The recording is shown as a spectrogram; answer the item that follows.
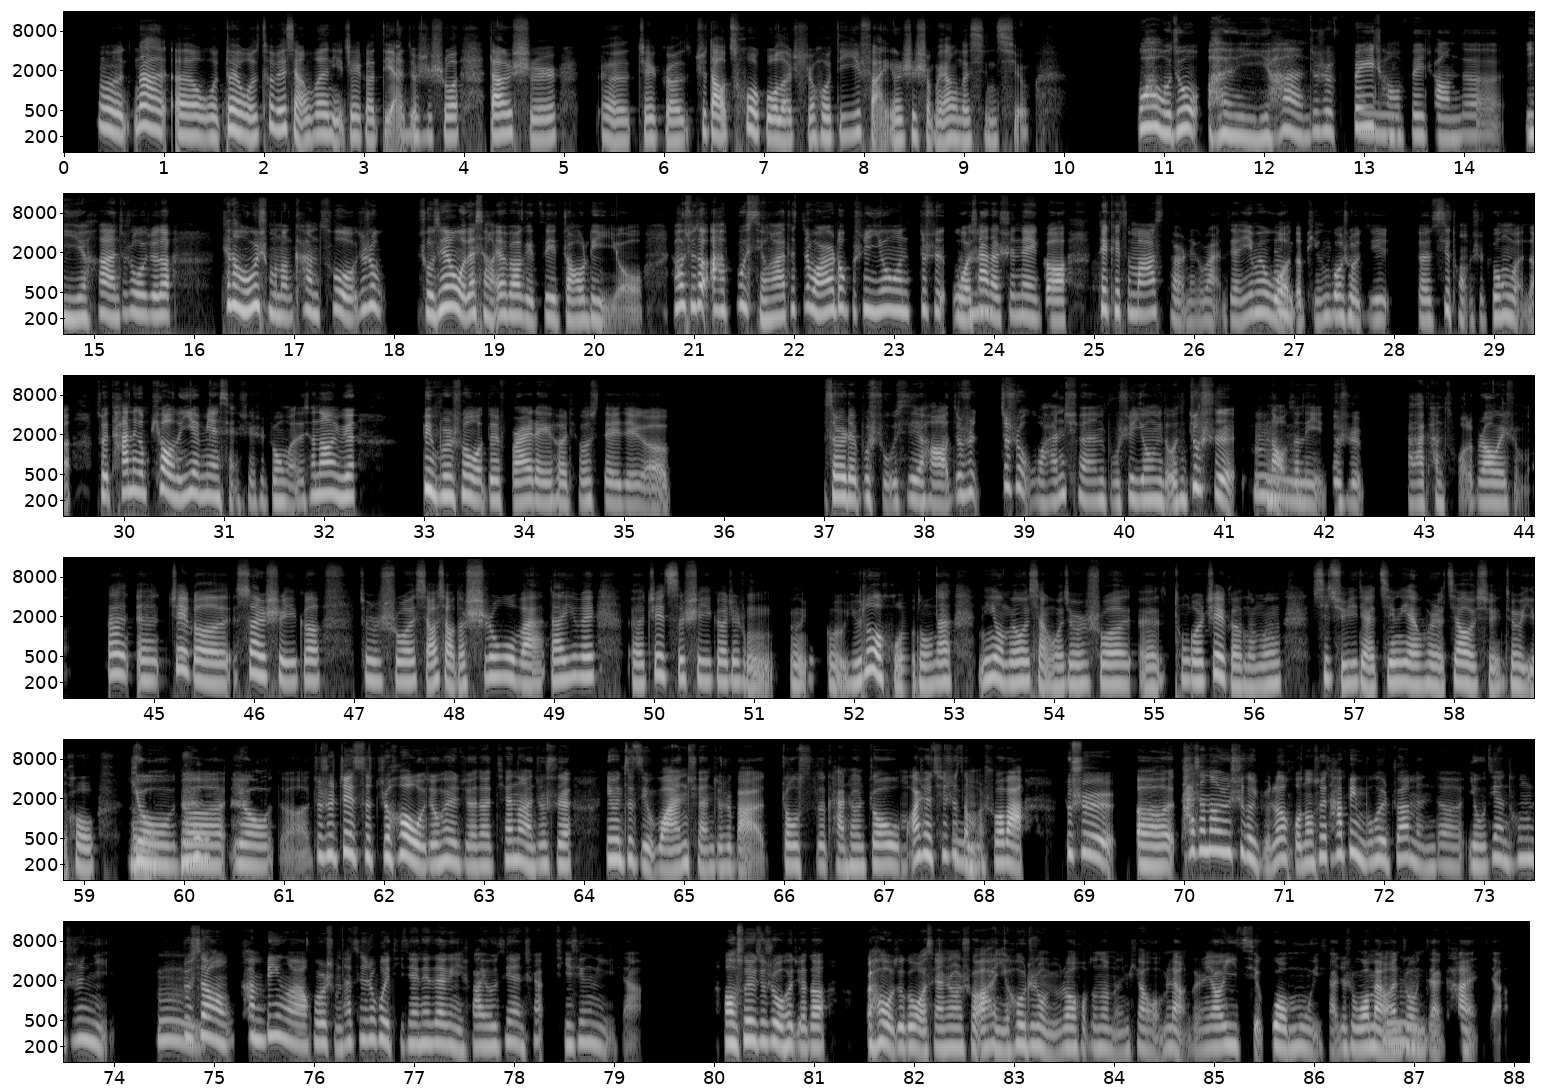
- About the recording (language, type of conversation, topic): Chinese, podcast, 有没有过一次错过反而带来好运的经历？
- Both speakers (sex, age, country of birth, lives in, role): female, 30-34, China, United States, guest; female, 30-34, China, United States, host
- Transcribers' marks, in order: tapping; in English: "Ticketmaster"; chuckle; in English: "Friday"; in English: "Tuesday"; in English: "Thursday"; teeth sucking; laugh; in English: "Che"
